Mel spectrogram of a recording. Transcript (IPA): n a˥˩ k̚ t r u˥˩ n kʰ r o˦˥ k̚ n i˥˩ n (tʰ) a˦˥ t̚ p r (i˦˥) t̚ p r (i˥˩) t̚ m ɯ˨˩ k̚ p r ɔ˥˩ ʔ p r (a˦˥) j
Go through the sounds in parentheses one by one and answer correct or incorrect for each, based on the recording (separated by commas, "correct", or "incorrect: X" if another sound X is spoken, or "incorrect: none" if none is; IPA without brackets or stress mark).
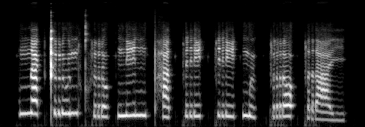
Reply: incorrect: pʰ, correct, incorrect: i˦˥, incorrect: a˨˩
